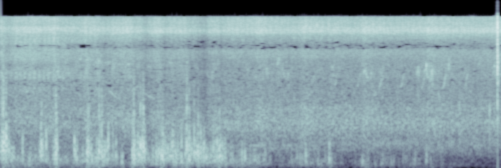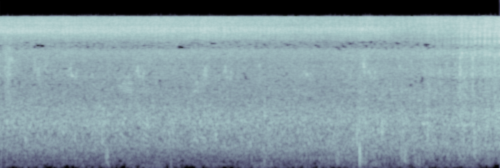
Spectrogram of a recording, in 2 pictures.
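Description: A single sharp crack of a golf club striking a teed ball, about five seconds in, over a steady high insect buzz. A muffled low rumble fills the first couple of seconds.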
